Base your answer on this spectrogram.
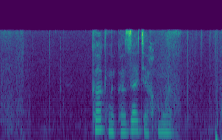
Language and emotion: Russian, neutral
